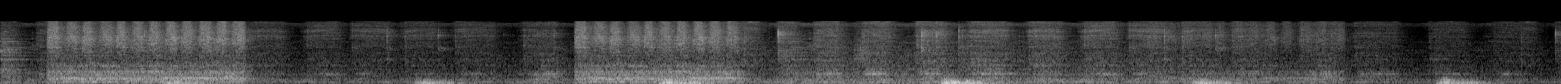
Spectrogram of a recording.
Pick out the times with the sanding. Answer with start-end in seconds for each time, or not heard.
0.5-2.5, 5.7-7.5, 11.4-13.5.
